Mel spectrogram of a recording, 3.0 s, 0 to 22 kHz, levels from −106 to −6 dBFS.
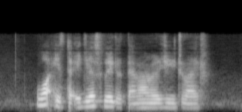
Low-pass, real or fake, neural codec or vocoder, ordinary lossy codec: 7.2 kHz; fake; codec, 44.1 kHz, 2.6 kbps, DAC; none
